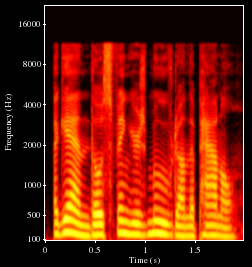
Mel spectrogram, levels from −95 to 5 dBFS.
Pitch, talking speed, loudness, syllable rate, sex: 175 Hz, 210 wpm, -19 LUFS, 6.7 syllables/s, female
